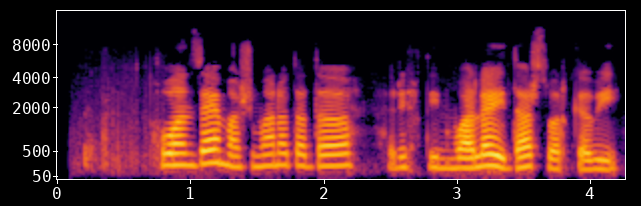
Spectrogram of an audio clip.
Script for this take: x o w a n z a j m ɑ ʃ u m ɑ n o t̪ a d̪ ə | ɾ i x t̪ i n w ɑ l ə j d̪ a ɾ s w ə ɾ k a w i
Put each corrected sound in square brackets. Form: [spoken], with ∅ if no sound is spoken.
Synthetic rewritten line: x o w a n z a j m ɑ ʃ u m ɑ n o t̪ a d̪ ə | ɾ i x t̪ i n w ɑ l ə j d̪ a ɾ s w ə ɾ k a w i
